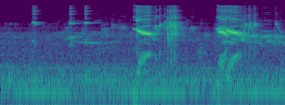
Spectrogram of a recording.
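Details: White-rumped shama kept at home in Indonesia, singing: a few sparse high thin notes, then two loud harsh, squawky phrases with buzzy, rising strokes about a second apart over a faint low hum.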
